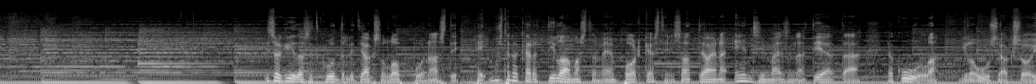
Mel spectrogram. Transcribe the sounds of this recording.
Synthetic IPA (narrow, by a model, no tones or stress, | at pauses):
iso̞kiːt̪o̞se̞t̪kuːnt̪elit̪jɑkso̰lːo̞pːṵːnɑst̪ihe̞̰jmust̪ɑkɑkæyɥɾæt̪ːilɑːmɑst̪ɑmejæmpo̞dkæ̰st̪ḭnsɑːt̪ːeɑjnɑʔe̞nsimːæjsenæt̪iæt̪æ̰ː | jɑkuːlːɑ̰ | mḭlːouːsjɑ̰ksoː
